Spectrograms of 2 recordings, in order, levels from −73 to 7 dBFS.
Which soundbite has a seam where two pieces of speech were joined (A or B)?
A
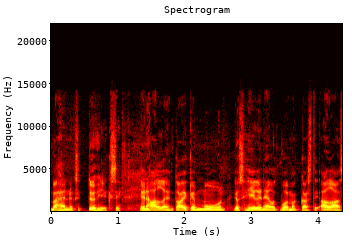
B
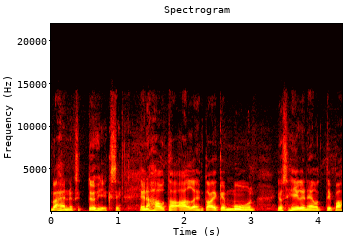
A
